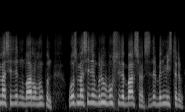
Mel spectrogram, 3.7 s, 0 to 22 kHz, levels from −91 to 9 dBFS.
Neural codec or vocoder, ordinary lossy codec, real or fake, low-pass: codec, 16 kHz, 0.7 kbps, FocalCodec; none; fake; none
